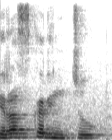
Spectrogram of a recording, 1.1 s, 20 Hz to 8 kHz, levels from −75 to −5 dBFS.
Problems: constant background noise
